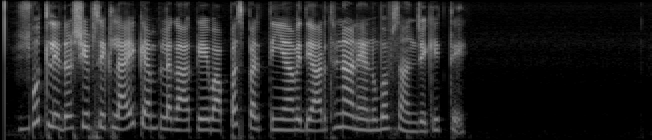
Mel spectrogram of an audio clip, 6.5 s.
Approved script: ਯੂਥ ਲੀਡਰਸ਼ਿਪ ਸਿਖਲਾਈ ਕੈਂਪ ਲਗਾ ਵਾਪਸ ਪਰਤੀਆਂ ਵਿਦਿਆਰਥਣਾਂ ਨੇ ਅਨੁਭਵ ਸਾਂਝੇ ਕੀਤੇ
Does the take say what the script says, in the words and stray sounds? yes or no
no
